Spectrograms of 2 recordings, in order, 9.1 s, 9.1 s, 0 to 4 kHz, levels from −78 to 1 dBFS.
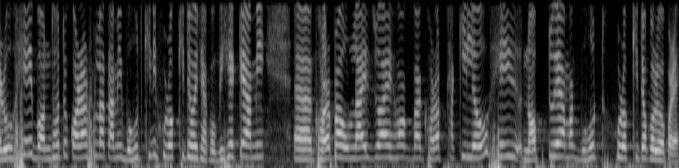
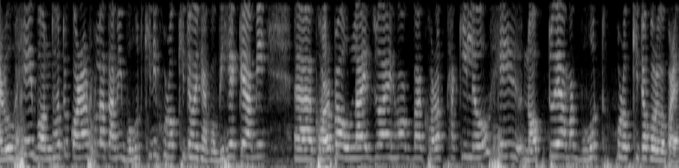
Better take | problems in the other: first | room echo; dies away in 0.2 s

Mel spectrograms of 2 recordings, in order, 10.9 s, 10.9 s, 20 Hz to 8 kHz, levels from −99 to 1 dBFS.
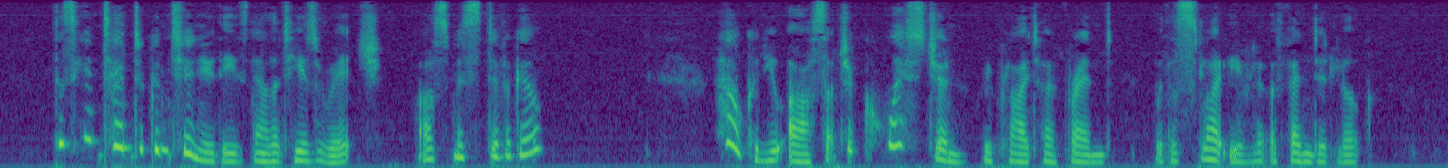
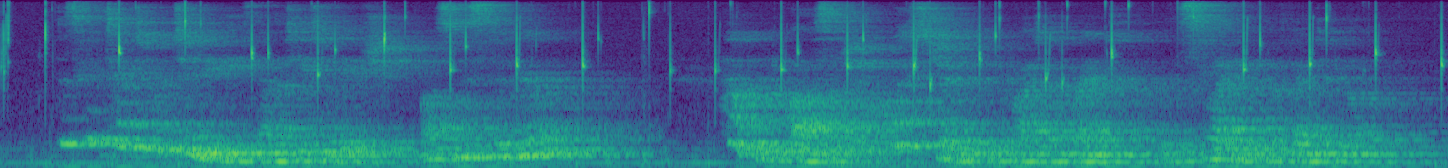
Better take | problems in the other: first | background sound (Drip); 7 dB below the speech // room echo; dies away in 2.1 s

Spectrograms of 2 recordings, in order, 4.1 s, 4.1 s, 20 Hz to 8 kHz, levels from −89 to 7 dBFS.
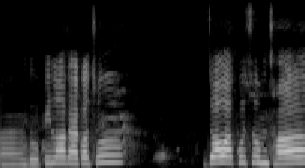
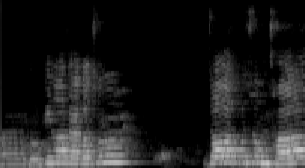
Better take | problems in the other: first | room echo; dies away in 0.7 s

